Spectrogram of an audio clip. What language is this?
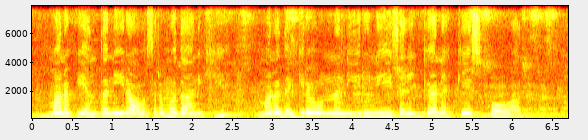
Telugu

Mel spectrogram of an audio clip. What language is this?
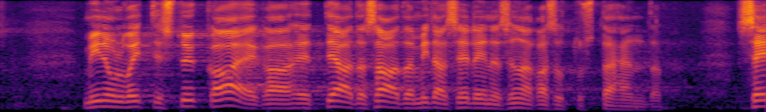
Estonian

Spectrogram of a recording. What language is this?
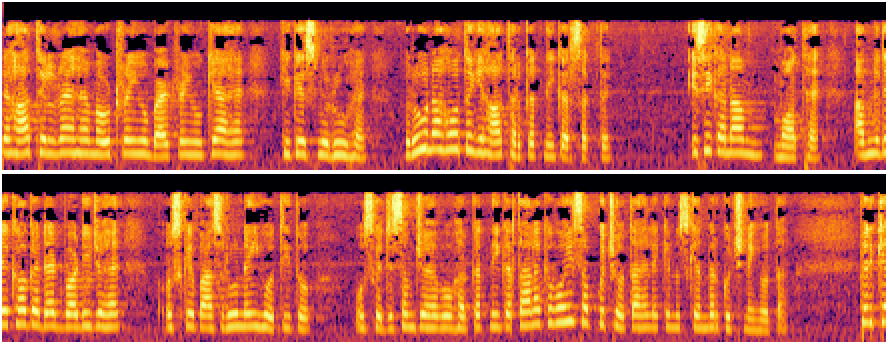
Urdu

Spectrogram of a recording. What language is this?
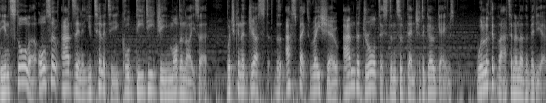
English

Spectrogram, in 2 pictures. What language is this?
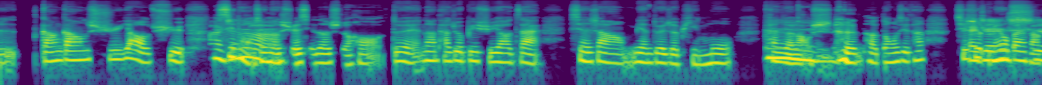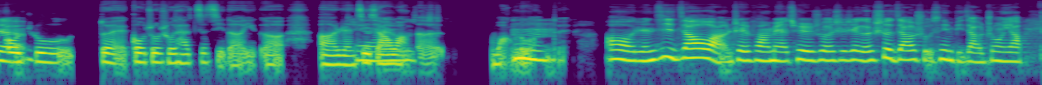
Chinese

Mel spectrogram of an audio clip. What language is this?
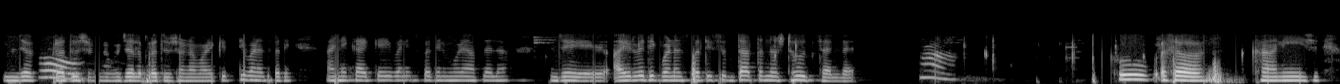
Marathi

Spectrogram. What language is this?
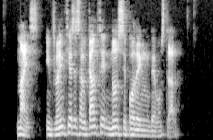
Galician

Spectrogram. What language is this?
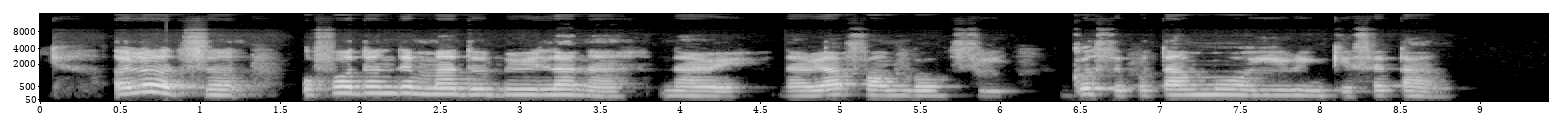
Igbo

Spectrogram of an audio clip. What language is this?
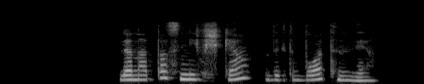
Kabyle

